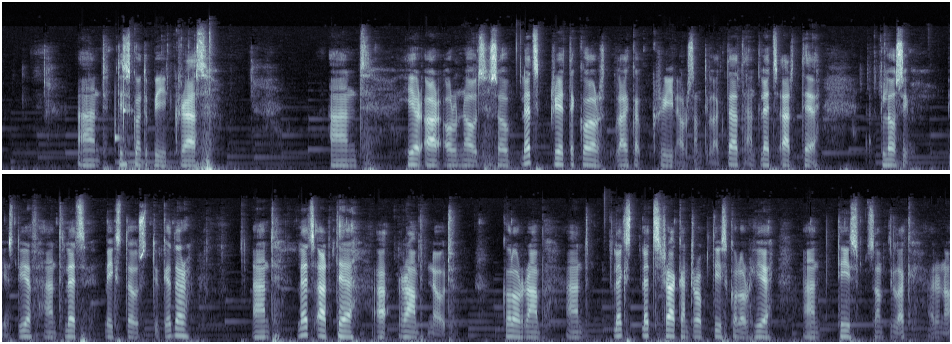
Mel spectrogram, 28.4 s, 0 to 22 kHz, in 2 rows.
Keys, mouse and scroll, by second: 3.0 s, 8.8 ctrl+s, 8.8 middle click, 16.1-28.4 right drag.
